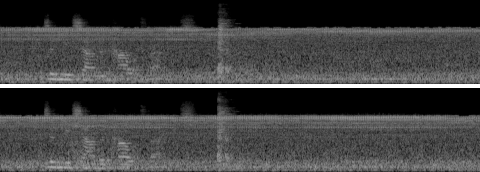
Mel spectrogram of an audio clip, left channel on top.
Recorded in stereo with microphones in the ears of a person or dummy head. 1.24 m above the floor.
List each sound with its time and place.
0.4 s a woman speaking: centre (ahead or behind), 2 m
2.2 s breaking glass: 30° right (ahead or behind), 9.5 m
